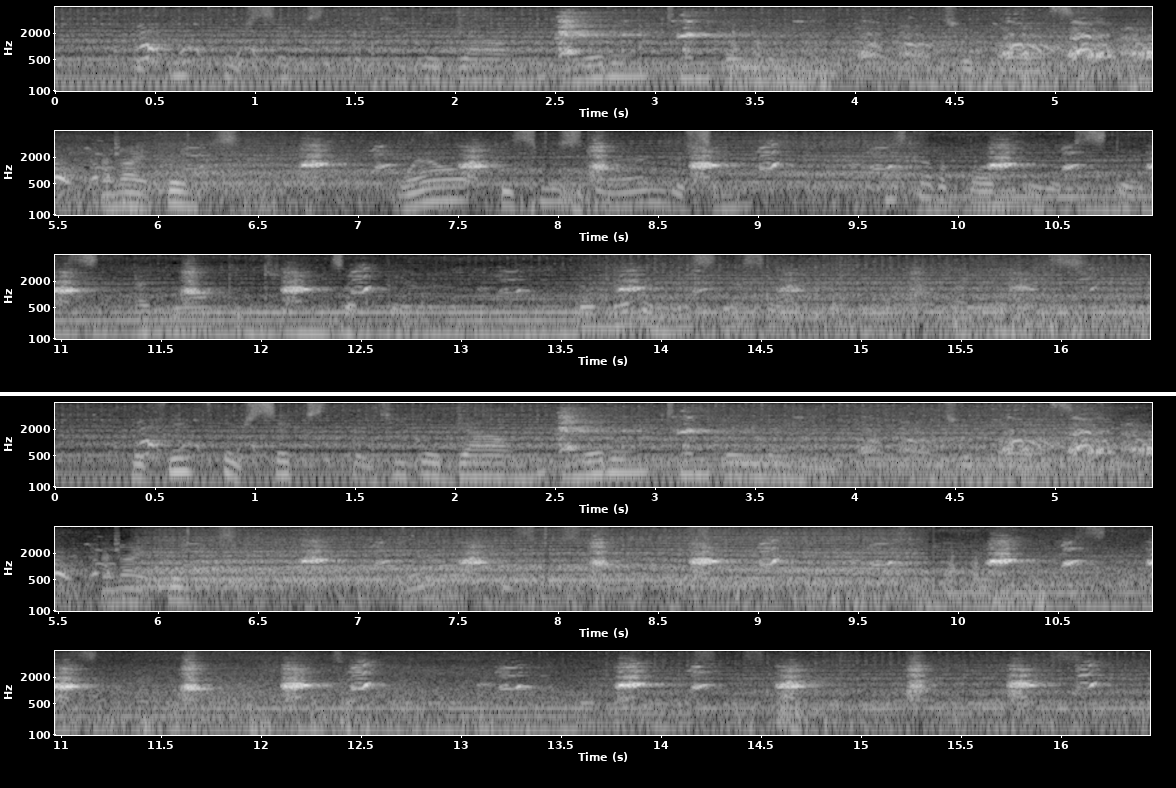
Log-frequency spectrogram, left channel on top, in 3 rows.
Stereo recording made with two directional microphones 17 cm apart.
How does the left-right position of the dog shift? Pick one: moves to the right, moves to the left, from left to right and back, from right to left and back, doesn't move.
moves to the right.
